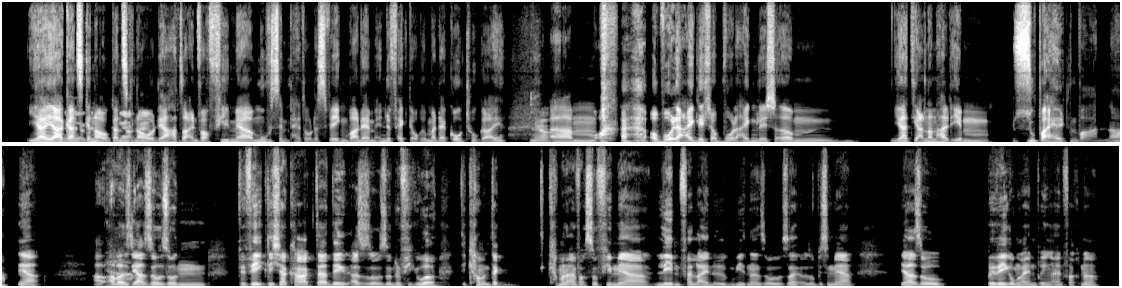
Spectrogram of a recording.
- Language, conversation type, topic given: German, podcast, Wie ist deine selbstgebaute Welt aus LEGO oder anderen Materialien entstanden?
- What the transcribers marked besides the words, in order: other noise; in English: "Go-to-Guy"; chuckle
